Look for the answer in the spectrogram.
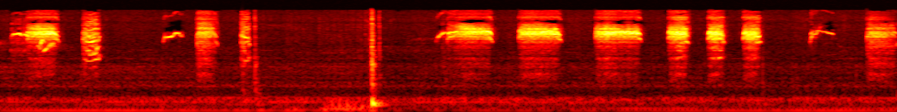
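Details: Japanese tit nestlings, two left in a nest box, begging for food with open mouths: short high hissing cheeps in clusters, broken by a single sharp knock midway.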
